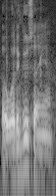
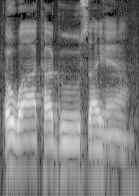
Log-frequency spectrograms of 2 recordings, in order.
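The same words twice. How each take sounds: First: It is said very fast. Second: It is said at a normal speed.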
